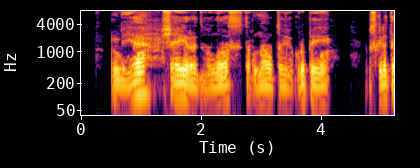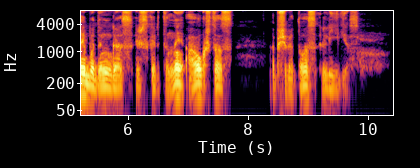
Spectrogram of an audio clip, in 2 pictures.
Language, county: Lithuanian, Šiauliai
